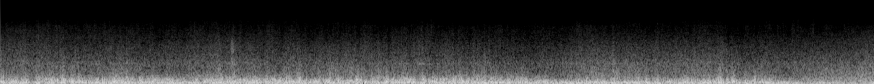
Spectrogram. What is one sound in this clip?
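Sea water rushes along a ship's hull.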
